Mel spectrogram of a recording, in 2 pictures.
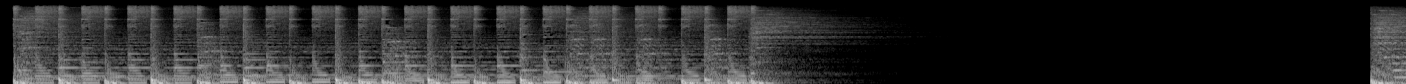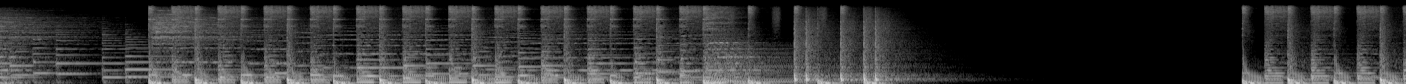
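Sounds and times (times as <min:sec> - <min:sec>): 
disco music: 0:00.2 - 0:07.8, 0:13.7 - 0:23.1, 0:26.5 - 0:28.1.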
